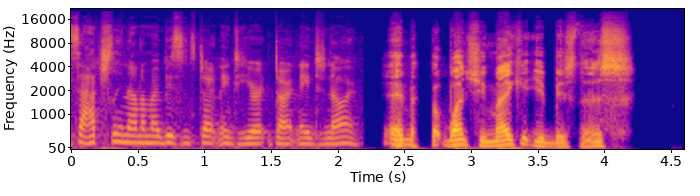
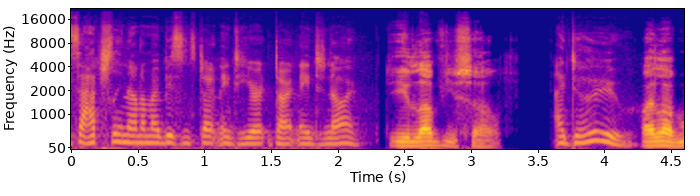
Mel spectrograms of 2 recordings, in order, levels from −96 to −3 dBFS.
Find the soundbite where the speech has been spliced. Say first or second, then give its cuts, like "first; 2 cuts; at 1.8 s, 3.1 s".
second; 1 cut; at 2.2 s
